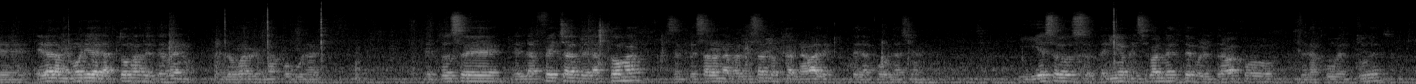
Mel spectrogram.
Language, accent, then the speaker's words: Spanish; Antofagasta, Chile; now in Santiago, Chile; Vengo de Antofagasta y nos fuimos encontrando varios y varias jóvenes en el centro del país, en Santiago.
